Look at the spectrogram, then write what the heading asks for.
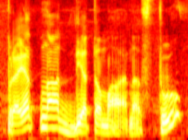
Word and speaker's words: प्रयत्नाद्यतमानस्तु: पहला ही शब्द प्रयत्नाद्यतमानस्तु। प्रयत्नाद्यतमानस्तु, ये एक ही शब्द प्रयत्नात्, यतमानः और तु, इन तीन शब्दों की संधि से बना है। प्रयत्नात्, यतमानः, तु। और उच्चारण कैसे करेंगे? प्रयत्नाद्यतमानस्तु योगी संशुद्ध किल्बिषः।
